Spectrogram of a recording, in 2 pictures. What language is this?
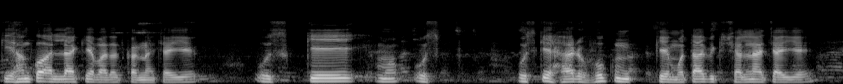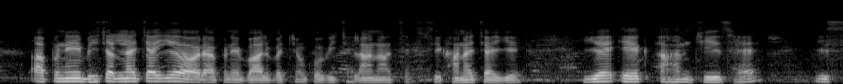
Urdu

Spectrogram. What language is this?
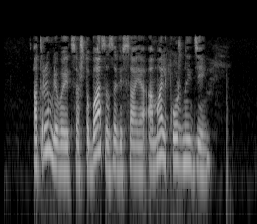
Belarusian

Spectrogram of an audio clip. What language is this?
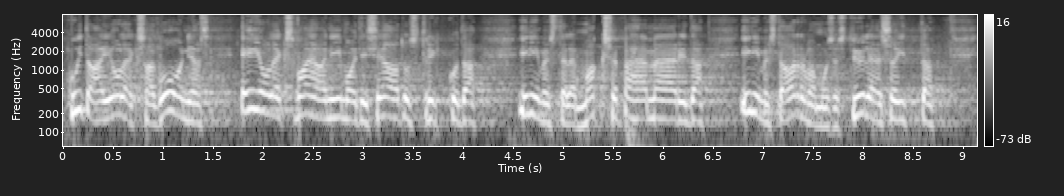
Estonian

